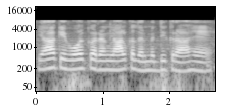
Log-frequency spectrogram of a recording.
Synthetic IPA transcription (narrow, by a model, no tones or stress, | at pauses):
jɐɦãkeʋoːlkɐɾɐ̃ŋɡlaːlkɐd̪əɾmẽd̪ɪkɾaɦaɦɛː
